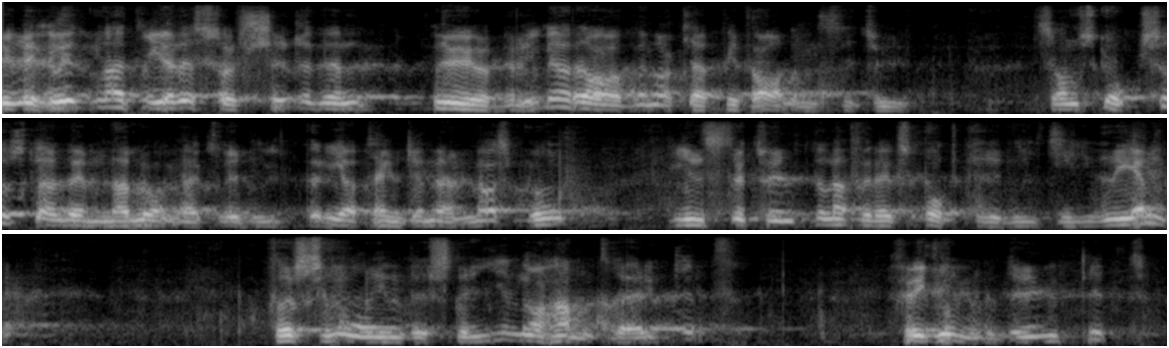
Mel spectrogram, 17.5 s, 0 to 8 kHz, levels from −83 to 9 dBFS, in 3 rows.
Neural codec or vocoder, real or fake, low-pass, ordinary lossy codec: codec, 24 kHz, 1.5 kbps, HILCodec; fake; 7.2 kHz; none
